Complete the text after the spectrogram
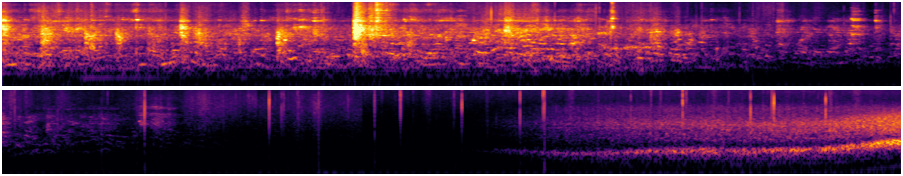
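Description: Music plays from a vinyl record with soft crackles and pops.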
